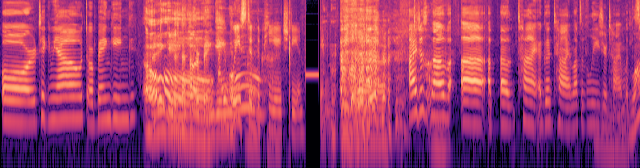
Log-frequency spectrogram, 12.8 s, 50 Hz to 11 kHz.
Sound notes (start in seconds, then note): 6.1 beep; 6.6 laughing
